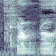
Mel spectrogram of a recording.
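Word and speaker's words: Klöckner: And in May of 1985, Clerkner Humble Deuts, yes, that's how you pronounce that. Shout out to Kevin on our marketing team for teaching me how to say clerkner.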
